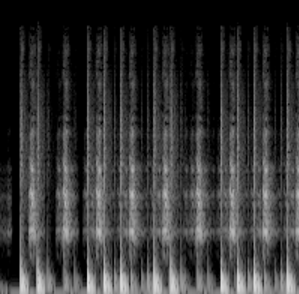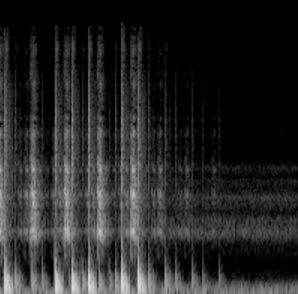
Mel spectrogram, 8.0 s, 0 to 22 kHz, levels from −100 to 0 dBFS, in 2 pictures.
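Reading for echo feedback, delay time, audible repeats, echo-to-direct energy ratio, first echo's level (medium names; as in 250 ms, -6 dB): 40%, 359 ms, 2, -21.5 dB, -22.0 dB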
